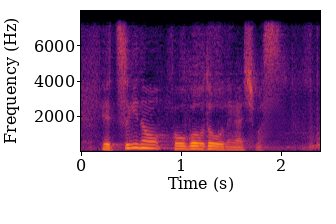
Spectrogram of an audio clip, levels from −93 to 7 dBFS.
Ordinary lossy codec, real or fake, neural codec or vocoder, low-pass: none; fake; codec, 24 kHz, 0.9 kbps, DualCodec; 7.2 kHz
